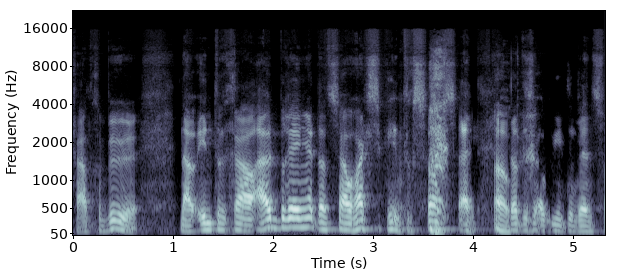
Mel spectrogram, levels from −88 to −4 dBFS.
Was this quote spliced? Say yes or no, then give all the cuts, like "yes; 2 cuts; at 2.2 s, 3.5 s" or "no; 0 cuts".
yes; 1 cut; at 4.0 s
